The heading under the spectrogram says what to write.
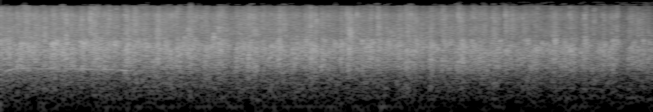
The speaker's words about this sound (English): So let's give them a big round of applause as they come up with their people who are supporting them.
